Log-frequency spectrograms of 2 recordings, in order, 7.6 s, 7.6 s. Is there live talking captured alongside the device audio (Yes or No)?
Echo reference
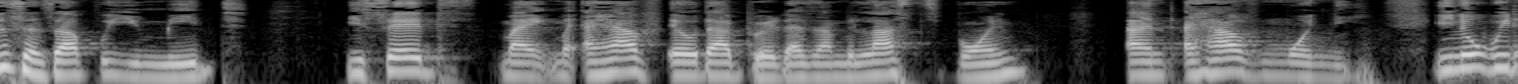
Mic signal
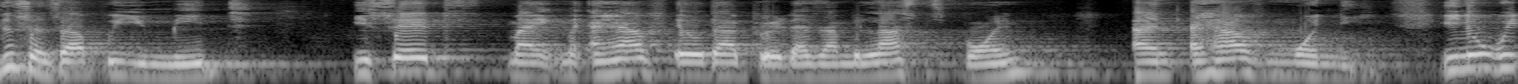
No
